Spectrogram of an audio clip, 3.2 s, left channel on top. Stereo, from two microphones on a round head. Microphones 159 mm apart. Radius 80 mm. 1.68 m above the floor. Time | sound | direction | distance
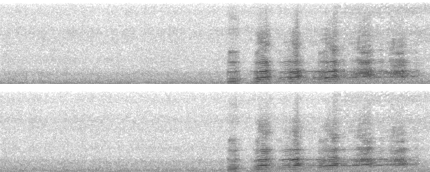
1.7 | laughter | 10° left (ahead or behind) | 0.5 m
